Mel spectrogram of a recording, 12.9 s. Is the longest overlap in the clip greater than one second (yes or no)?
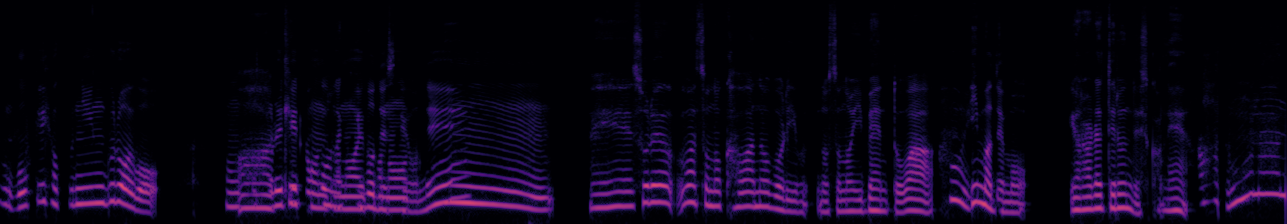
yes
